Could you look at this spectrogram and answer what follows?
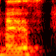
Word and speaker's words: Muth: Ann Muth, take it away. What can people expect at your very, very cool space? Notice how I didn't say booth because I didn't want it to rhyme with Muth, and that's awkward.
